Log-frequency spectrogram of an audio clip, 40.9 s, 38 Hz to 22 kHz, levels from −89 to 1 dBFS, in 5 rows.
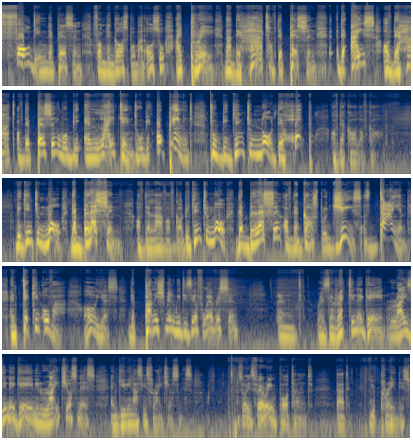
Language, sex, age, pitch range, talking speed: English, male, 50-69, 110-155 Hz, 135 wpm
